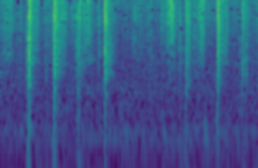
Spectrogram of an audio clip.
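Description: A deck of question cards being shuffled: a series of crisp, snappy flicks and soft riffling bursts spread irregularly over a few seconds, with no voices.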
